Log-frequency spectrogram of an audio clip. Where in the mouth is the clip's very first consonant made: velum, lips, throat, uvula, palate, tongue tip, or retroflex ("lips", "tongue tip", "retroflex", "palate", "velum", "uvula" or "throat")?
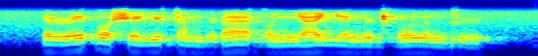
retroflex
